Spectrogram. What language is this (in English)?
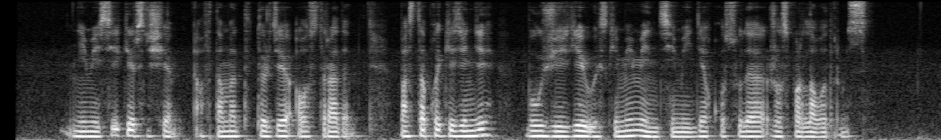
Kazakh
